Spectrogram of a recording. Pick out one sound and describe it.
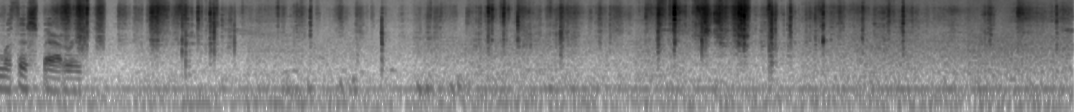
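Plastic packaging crinkles and rustles in a man's hands.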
